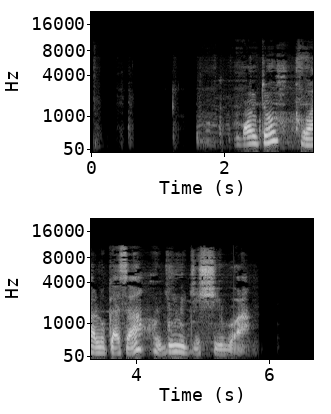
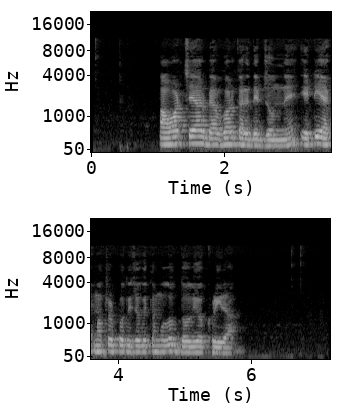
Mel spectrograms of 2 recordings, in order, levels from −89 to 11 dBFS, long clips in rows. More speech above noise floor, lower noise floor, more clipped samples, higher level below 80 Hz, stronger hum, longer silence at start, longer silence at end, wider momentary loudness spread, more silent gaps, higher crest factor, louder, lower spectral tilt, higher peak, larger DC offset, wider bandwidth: first, 47 dB vs 40 dB; about the same, -62 dBFS vs -65 dBFS; neither; about the same, -62 dBFS vs -60 dBFS; neither; first, 2.2 s vs 1.05 s; second, 0.95 s vs 1.4 s; first, 10 LU vs 6 LU; neither; about the same, 18 dB vs 18 dB; first, -14 LUFS vs -25 LUFS; second, -4 dB/octave vs -7 dB/octave; first, 0 dBFS vs -8 dBFS; neither; about the same, 11.5 kHz vs 11.5 kHz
